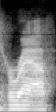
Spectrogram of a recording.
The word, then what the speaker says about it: HRAF: So the Human Relations Area of Files, which we refer to as HRAF, which is pronounced like giraffe, is a longtime agency at Yale University, which specializes in cross-cultural research.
